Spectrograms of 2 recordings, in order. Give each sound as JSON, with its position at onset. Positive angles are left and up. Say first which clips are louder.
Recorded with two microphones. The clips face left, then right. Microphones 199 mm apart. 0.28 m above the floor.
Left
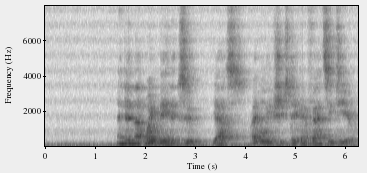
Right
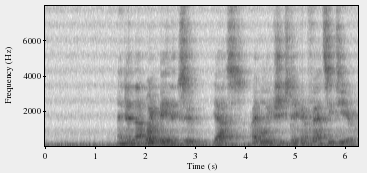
{"t": 1.4, "sound": "a man speaking", "louder": "left 4 dB", "side_deg": 50, "distance_m": 2.0}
